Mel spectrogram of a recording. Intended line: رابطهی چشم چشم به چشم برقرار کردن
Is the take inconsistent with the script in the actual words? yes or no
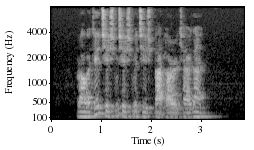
no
